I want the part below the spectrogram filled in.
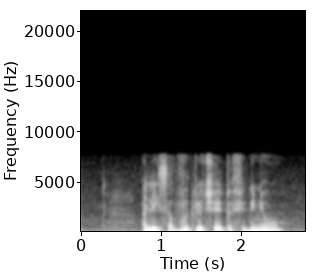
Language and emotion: Russian, angry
